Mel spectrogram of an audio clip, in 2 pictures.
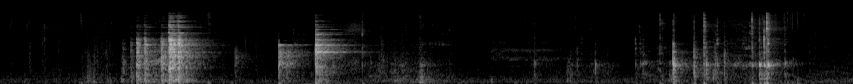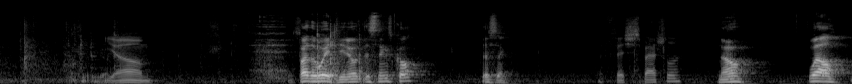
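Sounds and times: pan and utensils clattering: 0:01.2 - 0:04.5, 0:05.6 - 0:08.0, 0:11.0 - 0:12.3.

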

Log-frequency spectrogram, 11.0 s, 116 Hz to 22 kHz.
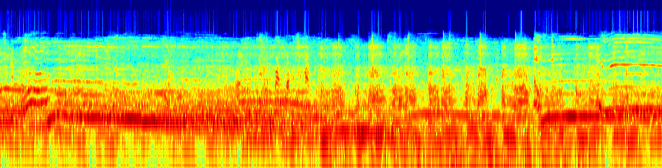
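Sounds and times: audience whooping and calling: 0:00.0 - 0:11.0.

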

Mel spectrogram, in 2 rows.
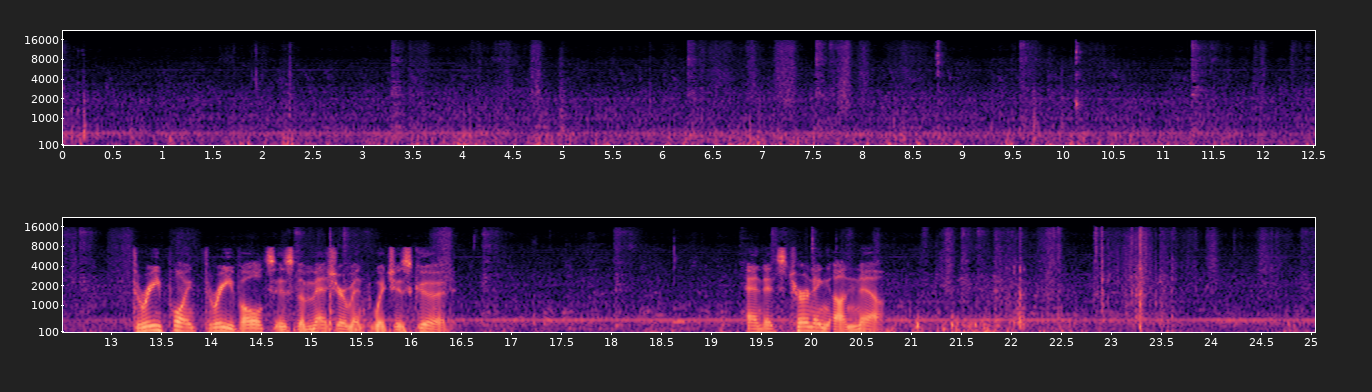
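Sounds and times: faint constant hum: 0:00.0 - 0:25.0.

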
